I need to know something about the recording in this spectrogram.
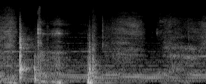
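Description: Irregular knocks and clatters of things being handled and rummaged in a bedside drawer, the loudest just under a second in, over background music with held tones.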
